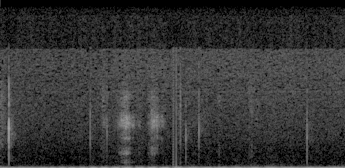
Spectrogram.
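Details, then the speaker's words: Arfeld Ultra work light damaged after being left on face down, now with yellow char and smoking a little: low steady hum with faint scattered crackling pops when switched on, like tiny arcing inside; cause suspected, not confirmed. "Can you hear it like popping? It's ASMR right now. It almost sounds like little arcing going on in there."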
